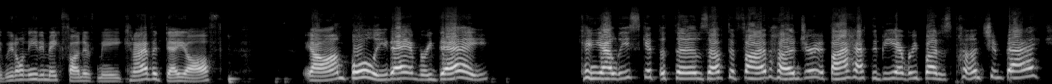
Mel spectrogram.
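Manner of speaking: ordinary talk, nothing marked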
